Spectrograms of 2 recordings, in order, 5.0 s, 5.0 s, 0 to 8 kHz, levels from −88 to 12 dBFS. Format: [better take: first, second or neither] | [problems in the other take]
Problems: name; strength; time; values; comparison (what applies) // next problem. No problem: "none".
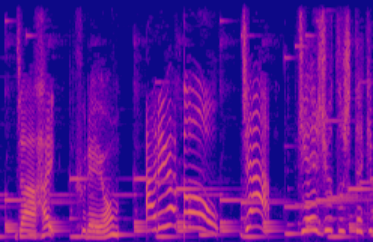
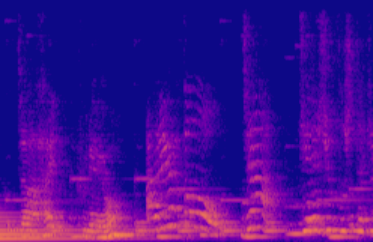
first | background sound (Bass guitar); 7 dB below the speech // room echo; dies away in 0.9 s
